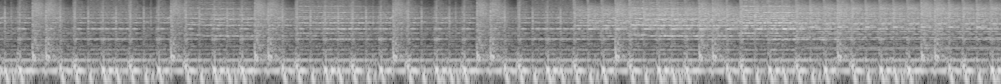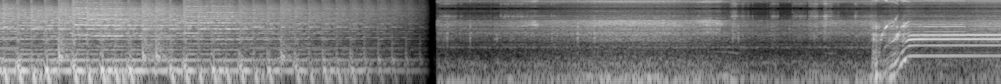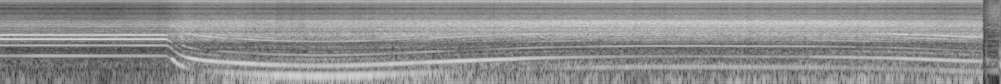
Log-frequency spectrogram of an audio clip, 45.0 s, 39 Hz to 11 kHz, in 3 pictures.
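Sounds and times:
electric propeller motor whine: 0:07.8 - 0:19.2, 0:28.1 - 0:44.9.

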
